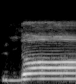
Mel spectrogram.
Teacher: this dha gets extended for about 4 seconds minimum, then gets joined onto the ra mushaddad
